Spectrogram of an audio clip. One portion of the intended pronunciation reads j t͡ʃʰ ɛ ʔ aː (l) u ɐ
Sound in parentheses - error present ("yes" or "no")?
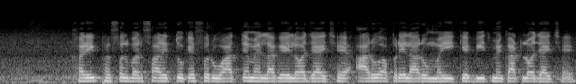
yes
